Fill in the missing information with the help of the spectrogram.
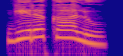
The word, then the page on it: ಗಿರಕಾಲು: gira kālu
